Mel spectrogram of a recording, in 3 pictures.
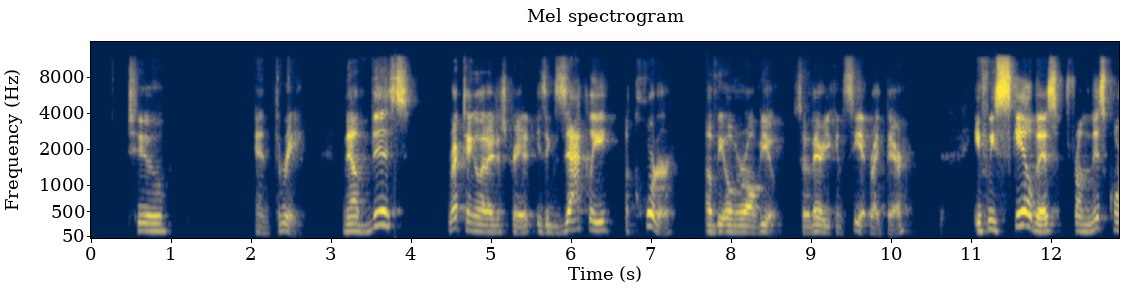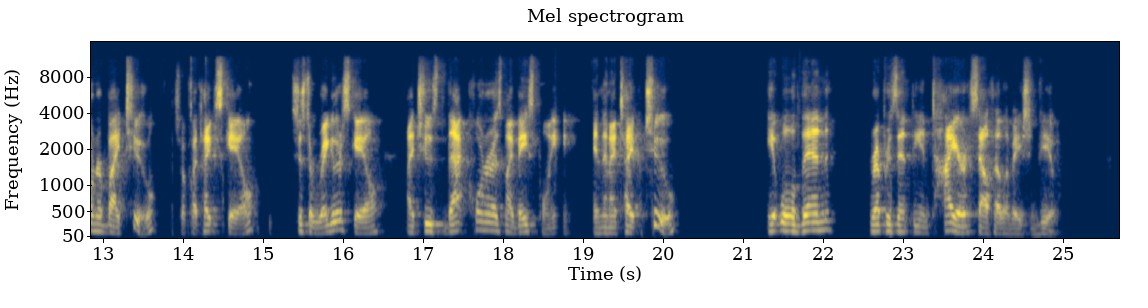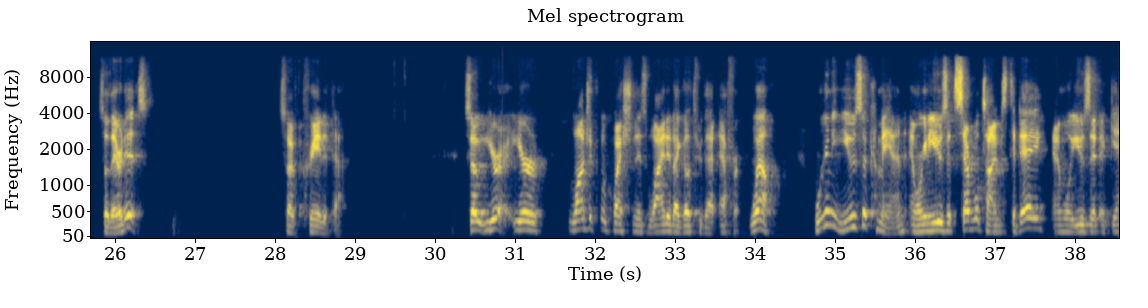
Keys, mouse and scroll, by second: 2.9 click, 13.8-15.6 typing, 17.8-18.5 typing, 18.5 click, 19.7-20.5 typing, 22.7-23.4 typing, 23.3 click, 29.9 click, 31.9 click, 32.6 click, 35.0 F15, 35.7-37.2 drag, 38.2 F15.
